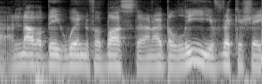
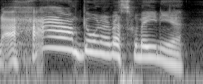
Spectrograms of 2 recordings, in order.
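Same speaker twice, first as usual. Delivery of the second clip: mock celebration, high swooping gloating laugh; 11 semitones higher, 6 dB louder than usual. Retelling a wrestler celebrating a win: imitating Ricochet laughing. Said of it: "the Ricochet laugh hurt my throat".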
